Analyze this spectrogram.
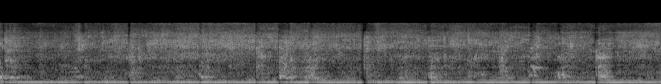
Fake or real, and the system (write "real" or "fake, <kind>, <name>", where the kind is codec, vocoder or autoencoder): fake, codec, SNAC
